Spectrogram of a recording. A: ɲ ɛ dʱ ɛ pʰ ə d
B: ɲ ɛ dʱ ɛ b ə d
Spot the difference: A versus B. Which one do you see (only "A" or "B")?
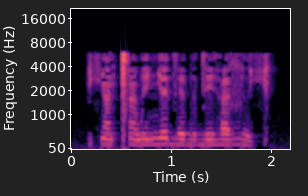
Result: B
